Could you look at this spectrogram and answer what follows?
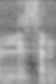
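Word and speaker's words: listen: hustle फिर ये होगा एल आई एस टी आई एन लिखा हो इसको लिसन पढ़ते हैं आप जानते हैं टी नहीं पढ़ा जाएगा इसमें लेसन पढ़ेंगे इसको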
